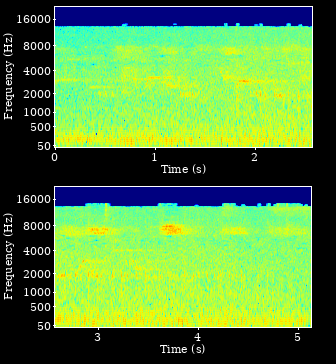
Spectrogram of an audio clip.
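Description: Outdoor nature ambience: a steady hiss of background noise with scattered short, high-pitched chirps.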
